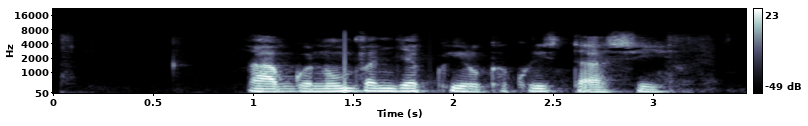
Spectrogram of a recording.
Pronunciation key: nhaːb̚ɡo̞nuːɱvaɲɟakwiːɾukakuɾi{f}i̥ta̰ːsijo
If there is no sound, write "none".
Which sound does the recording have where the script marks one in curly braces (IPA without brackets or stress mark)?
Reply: s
